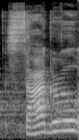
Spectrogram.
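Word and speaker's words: Sadhguru: soccer while in classroom so here I am side Guru I think it's spelled s-a-h-d -n-g-a-r-u I think let me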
